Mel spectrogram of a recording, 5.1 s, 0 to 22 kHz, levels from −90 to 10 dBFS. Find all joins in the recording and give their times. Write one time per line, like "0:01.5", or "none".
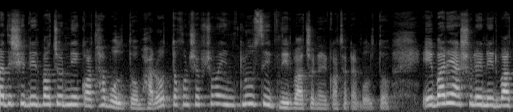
none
